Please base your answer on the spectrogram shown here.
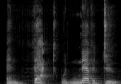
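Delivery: put-on a big friendly giant in a funny English accent, drawn out. Teacher voicing the giant for her class, funny accent. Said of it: "give him a funny accent too".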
